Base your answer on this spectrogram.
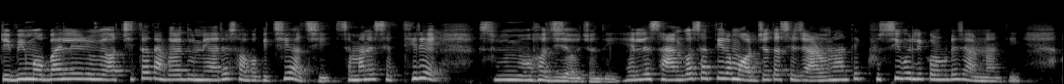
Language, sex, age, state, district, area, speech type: Odia, female, 45-60, Odisha, Puri, urban, spontaneous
